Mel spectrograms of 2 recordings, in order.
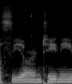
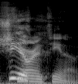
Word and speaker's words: Fiorentino: I'd kind of prefer Joey Lauren Adams over Linda Fiorentini. But, I love Linda Fiorentino. I don't have any problem with her. I think she's great in it. How would you pronounce her name? Fiorentino.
